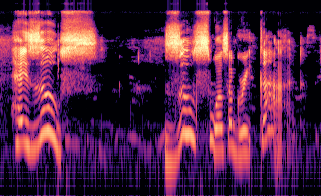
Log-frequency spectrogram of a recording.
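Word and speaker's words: Jesús: Latina people name their sons hey Zeus that's how it's pronounced hey Zeus Zeus was a Greek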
